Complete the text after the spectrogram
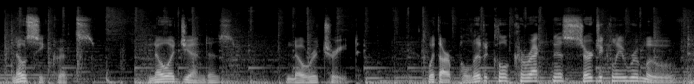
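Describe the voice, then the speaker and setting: A man with a lowish voice reads a scripted show opening in a dramatic, measured announcer style. A clear instrumental music bed plays under him throughout. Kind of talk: scripted show intro voice-over.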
